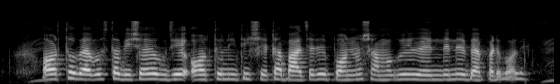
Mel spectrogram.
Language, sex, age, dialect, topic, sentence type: Bengali, female, 31-35, Northern/Varendri, banking, statement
